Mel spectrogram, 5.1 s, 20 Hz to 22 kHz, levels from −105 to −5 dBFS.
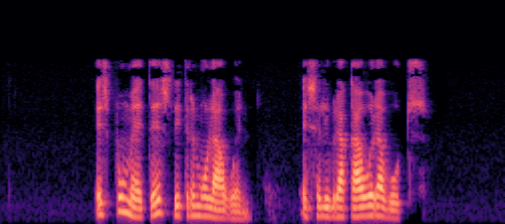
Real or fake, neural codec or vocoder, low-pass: real; none; 7.2 kHz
